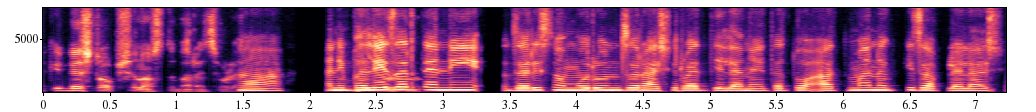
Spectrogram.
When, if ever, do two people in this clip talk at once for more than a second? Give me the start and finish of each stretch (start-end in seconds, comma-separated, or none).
none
